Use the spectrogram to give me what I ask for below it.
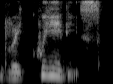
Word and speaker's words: requiris: La U después de la Q siempre va a sonar requiris.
